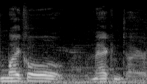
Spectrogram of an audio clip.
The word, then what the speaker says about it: Michael McIntyre: Mike Mike Mike and tire how do you pronounce that that's Michael McIntyre McIntyre I'm sorry I kept putting this pronouncements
